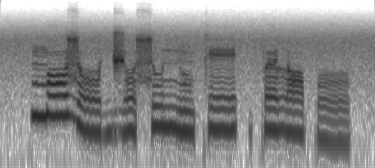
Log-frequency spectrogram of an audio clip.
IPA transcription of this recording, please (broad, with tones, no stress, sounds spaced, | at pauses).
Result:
m oː˦ z oː˨ d͡ʒ o˧ s u˦ ɲ ũ˧ k e˦ | p ə˧ l ɔ˧ p o˨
